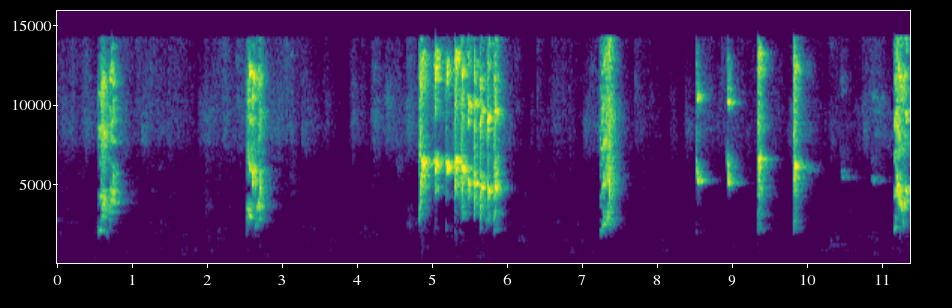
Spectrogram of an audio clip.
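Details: Mocca lovebird chirping, used to prompt other birds into singing: harsh, broadband chirps at irregular intervals, one dense rapid burst mid-way, then a quick run of sharp, thin whistled notes.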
